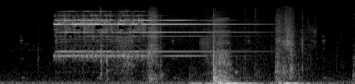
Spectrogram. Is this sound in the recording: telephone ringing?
yes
